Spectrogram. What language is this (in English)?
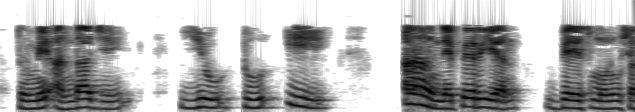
Marathi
